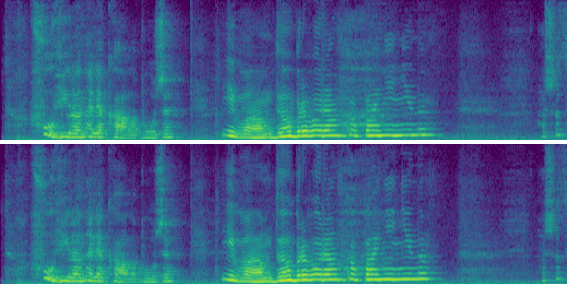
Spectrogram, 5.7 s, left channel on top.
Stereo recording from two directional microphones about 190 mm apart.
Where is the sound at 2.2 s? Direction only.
25° right (ahead or behind).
